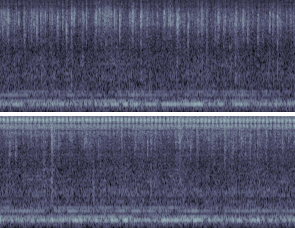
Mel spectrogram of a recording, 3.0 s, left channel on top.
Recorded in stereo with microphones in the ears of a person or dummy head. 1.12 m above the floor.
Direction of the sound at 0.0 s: 65° right (ahead or behind).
